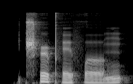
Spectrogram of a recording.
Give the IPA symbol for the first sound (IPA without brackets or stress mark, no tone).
ʈ͡ʂʰ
